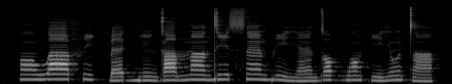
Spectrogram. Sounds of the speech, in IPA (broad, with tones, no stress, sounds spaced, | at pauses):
ɔ̃˦ w a˦ f i˦˨ k͡p ɛ˨˦ ɡ͡b ĩ˧ ɡ a˦ m ã˦ d i˦ s ɛ̃˦ b i˦˨ j ɛ̃˨˦ d ɔ˦ ɡ͡b ɔ̃˦ k i˧ j ũ˦ t ã˧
